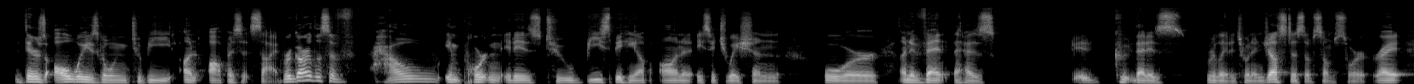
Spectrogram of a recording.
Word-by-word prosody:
there's 120 +1 +4
always 115 -2 +5
going 100 -3 0
to - - -6
be 95 -4 -3
an - - +2
opposite - - -1
side, - - -2
regardless 175 +6 +5
of 120 -5 -4
how 125 +4 -2
important 110 -1 +1
it 95 - -1
is 95 -1 0
to 95 -3 -4
be 105 +2 -1
speaking 105 -4 0
up 95 +1 -5
on 90 -1 -1
a - - -4
situation 85 -3 -4 0.4
or 85 -3 +1 0.2
an 100 - +2
event 95 -1 +4
that 95 - -4
has 85 -2 -2 0.8
it 100 -1 -4 0.2
cou 110 -2 -2
that 90 - +3
is 85 -1 -1 0.2
related 85 -4 -2
to - - -5
an - - -4
injustice 95 +3 +3
of - - -5
some - - -4
sort, 450 -1 -7
right? 460 +1 +3
95 Hz, 160 wpm, -25 LUFS, 90-115 Hz, 0.8 s, always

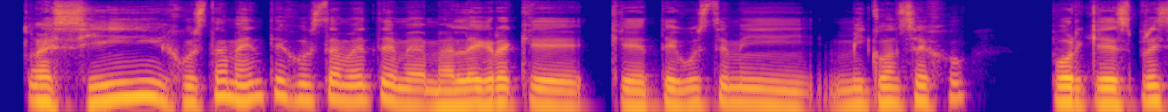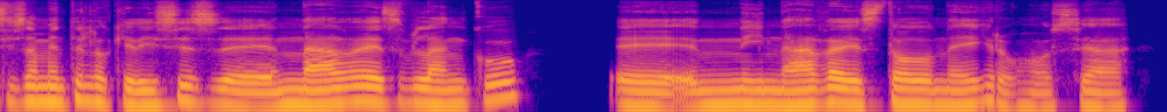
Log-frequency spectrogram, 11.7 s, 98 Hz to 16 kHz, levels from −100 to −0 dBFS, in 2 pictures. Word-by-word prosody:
Ay, 160 -1 +3
sí, 175 +7 +3
justamente, 180 +5 -1
justamente, 170 -1 -1
me 140 -2 -1
me 130 0 -1
alegra 145 +3 +3
que 135 -4 -1
que 135 -2 -1
te 135 +2 -1
guste 145 +3 -3
mi 135 -4 -2
mi 140 +2 -5
consejo, 160 +6 -3 0.4
porque 150 -2 +4
es 145 0 +4
precisamente 160 0 0
lo 155 -2 -1
que 140 0 -2
dices, 130 +4 0
de 125 -3 +1
nada 140 +4 +3
es 150 0 +1
blanco, 150 +7 -1 0.4
eh, 130 -2 0
ni 135 0 0
nada 135 +2 +2
es 135 -1 +1
todo 140 -1 +1
negro. 135 -1 -3
O 120 0 -7
sea, 125 -1 -5
145 Hz, 165 wpm, -23 LUFS, 135-160 Hz, 0.4 s, porque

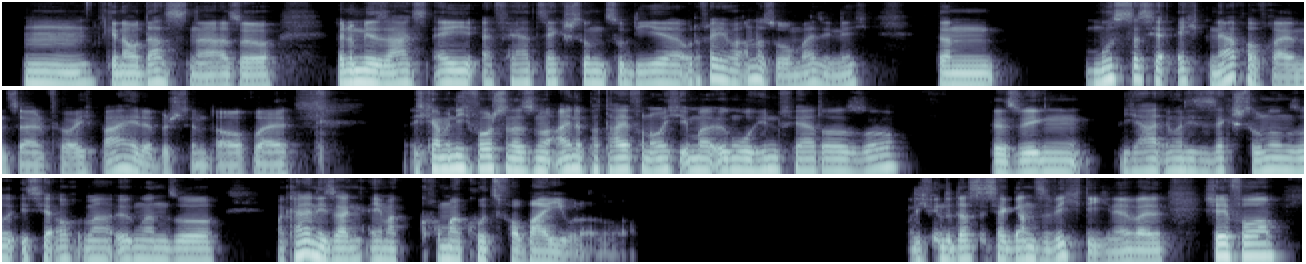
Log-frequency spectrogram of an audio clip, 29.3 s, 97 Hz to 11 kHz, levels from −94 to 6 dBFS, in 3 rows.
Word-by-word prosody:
Mhm. 110 -1 +1
Genau 100 -1 +2
das, 115 +1 -1
ne? 90 0 -2
Also, 95 0 -1 0.4
wenn 110 - +3
du 115 - +8
mir 120 -2 +8
sagst: 110 +1 0
„Ey, 115 +1 +2
er 110 -1 -6
fährt 115 +1 -5
6 115 0 -3
Stunden 115 -1 0
zu 115 - -4
dir“ 110 0 0
oder 120 +1 -4
vielleicht 140 -1 +2
auch 115 - -2
andersrum, 95 -11 -1
weiß 110 +2 -2
ich 95 - -4
nicht 105 +5 -5 0.5
dann 100 0 +3 0.6
muss 135 +6 +2
das 150 -1 0
ja 125 - +3
echt 125 -2 -5
nervaufreibend 85 - -1
sein, 80 -1 -5
für 80 +3 -10
euch 85 +1 -5
beide 115 - -1
bestimmt 80 +2 -9
auch, 80 +1 -4
weil 85 -1 -2 0.9
ich - - -7
kann 130 -1 +5
mir 130 - +6
nicht 135 -2 +6
vorstellen, 135 -1 +3
dass 115 - +3
es - - -6
nur 115 -1 +2
1 125 +3 +4
Partei 125 +1 +2
von 120 -1 -4
euch 120 +1 0
immer 120 0 +2
irgendwo 115 +1 +2
hinfährt 115 0 -1
oder 115 -1 +1
so. 135 +7 -3 0.6
Deswegen 110 +1 +1 0.2
ja, 110 +2 -3
immer 115 +1 -2
diese 110 -2 -2
6 115 +2 -5
Stunden 110 +2 -1
und 120 -1 +1
so 120 +1 0
ist 110 0 -6
ja - - 0
auch 115 0 -4
immer 110 0 -3
irgendwann 110 0 -1
so. 105 0 0 0.4
Man - - -9
kann 145 - +4
ja 160 - +7
nicht 120 -7 +5
sagen: 105 +1 +1
„Ey 105 +1 -2
ma 100 -1 -3
komm 115 - -3
mal 105 -1 +2
kurz 105 0 -2
vorbei!" 90 -2 0
oder 85 - -13
so. - - -23 2.1
Und 100 - -5
ich 95 - -5
finde, 110 +1 -1
das 110 +1 0
ist 110 - -8
ja 110 - +2
ganz 110 -2 0
wichtig, 125 -10 -1
ne, 90 +3 -1
weil; 95 0 +1 0.3
Stell 140 - +7
dir - - +4
vor, 140 0 +3
110 Hz, 190 wpm, -20 LUFS, 100-120 Hz, 2.1 s, du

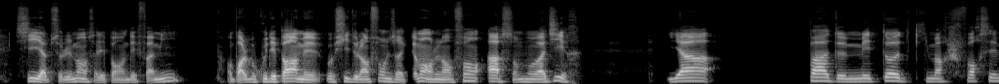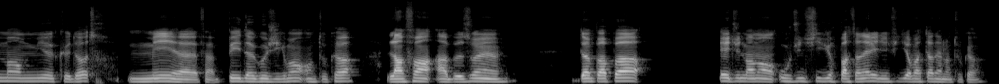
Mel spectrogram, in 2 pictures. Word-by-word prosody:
Si, 145 -2 +3
absolument, 125 +5 0
ça 110 - -8
dépend 105 -1 -3
des 110 0 -3
familles. 135 +2 -2 0.4
On 110 - -6
parle 110 0 +5
beaucoup 125 +2 0
des 125 -1 +5
parents 140 0 +8
mais 110 -3 +4
aussi 130 +3 -1
de 125 - +1
l'enfant 120 +5 +1
directement. 120 +2 +1
L'enfant 115 +7 -1
a 140 -1 +7
son 120 -4 -6
mot 120 -1 -1
à 120 - +6
dire. 135 -1 -2 0.8
Il 130 - -6
y - - +5
a 155 0 +5 0.9
pas 165 -2 +5
de 140 -1 -1
méthode 140 +3 0
qui 140 - -12
marche 135 -1 -4
forcément 150 0 -5
mieux 145 0 -5
que 135 - -11
d'autres 140 +4 -6 0.2
mais 135 +1 0
heu, 115 -2 +1
enfin 110 - -8
pédagogiquement 135 +1 -3
en 130 - -7
tout 125 -1 -12
cas, 145 +2 -3 0.3
l'enfant 130 +2 +3
a 130 -1 -1
besoin 130 0 -1 0.7
d'un 140 -5 +1
papa 150 +2 +3 0.7
et 155 -1 +2
d'une 145 +1 -6
maman 140 -2 -2
ou 145 - -5
d'une 145 +1 -8
figure 140 0 -7
paternelle 135 +2 -1
et - - -2
d'une 130 -1 -7
figure 135 0 -6
maternelle, 130 -2 -4
en 115 - -8
tout 115 - -17
cas. 115 +3 -12
135 Hz, 180 wpm, -23 LUFS, 125-145 Hz, 0.9 s, parents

